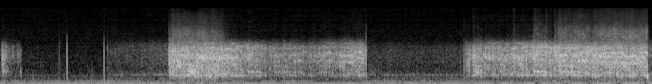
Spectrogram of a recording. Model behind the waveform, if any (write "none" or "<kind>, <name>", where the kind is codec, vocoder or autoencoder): autoencoder, DAC-VAE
